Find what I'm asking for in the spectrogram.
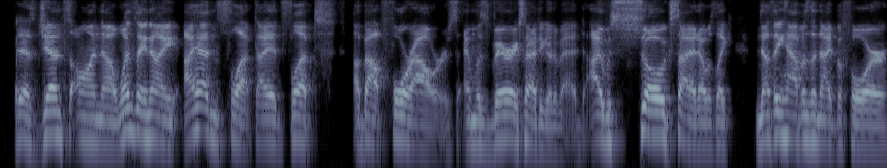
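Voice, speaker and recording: A man talks at a fairly quick pace in an ordinary speaking voice, his pitch medium. His pitch variation is ordinary. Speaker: podcast host and NBA writer. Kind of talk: casual sports-betting podcast chat. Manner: upbeat, chatty.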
